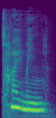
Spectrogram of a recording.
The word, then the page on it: timing: British English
